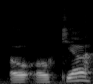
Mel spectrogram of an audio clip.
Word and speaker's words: Okja: Also, he collaborated with the director of Snowpiercer on a show for Netflix called OKJA, which I think is pronounced Ookja.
